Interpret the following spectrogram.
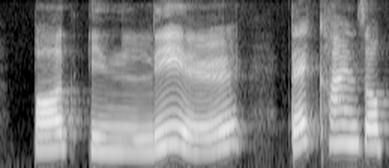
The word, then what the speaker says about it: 리을: When you pronounce 리을, you should never curl your tongue like you do for the English R.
